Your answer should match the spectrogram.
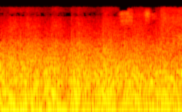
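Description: A loud, deep crash of thunder from a lightning strike over a cemetery under dark clouds, rumbling on steadily for a couple of seconds, heavy in the low end, with no voices.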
